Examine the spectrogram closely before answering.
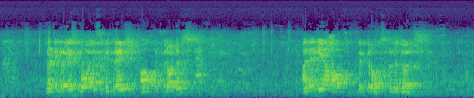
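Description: A woman speaks loudly through a microphone and loudspeaker in an echoing hall.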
